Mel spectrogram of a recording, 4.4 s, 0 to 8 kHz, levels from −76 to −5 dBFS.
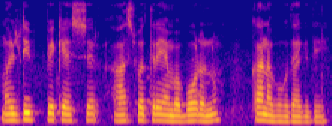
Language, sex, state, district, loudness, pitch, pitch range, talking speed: Kannada, male, Karnataka, Koppal, -19 LUFS, 145 Hz, 130-155 Hz, 70 wpm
